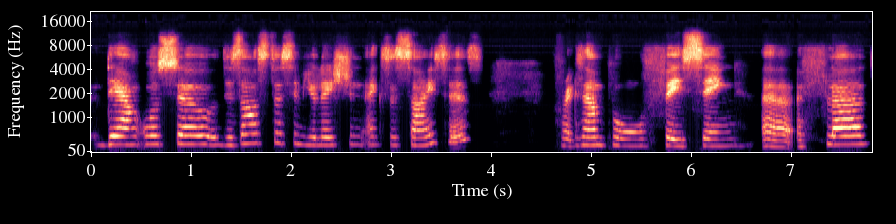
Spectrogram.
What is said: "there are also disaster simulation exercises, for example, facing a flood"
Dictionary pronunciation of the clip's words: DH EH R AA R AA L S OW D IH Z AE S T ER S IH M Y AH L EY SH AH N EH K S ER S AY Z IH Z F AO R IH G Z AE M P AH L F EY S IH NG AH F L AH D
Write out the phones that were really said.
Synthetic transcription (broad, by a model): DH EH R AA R AA L S OW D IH Z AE S T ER S IH M Y AH L EY SH AH N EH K S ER S AY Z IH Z F AO R IH G Z AE M P AH L F EY S IH NG AH F L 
